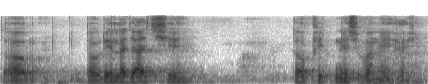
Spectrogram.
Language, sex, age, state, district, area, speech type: Maithili, male, 18-30, Bihar, Samastipur, rural, spontaneous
